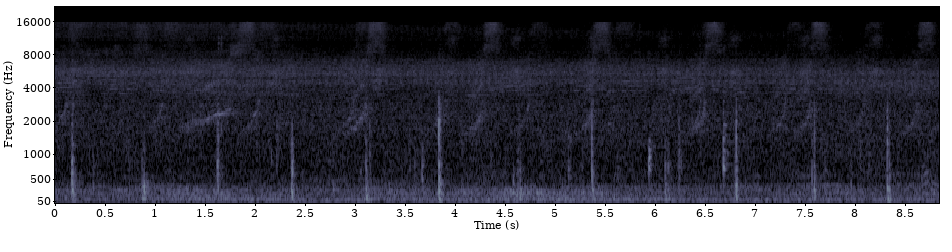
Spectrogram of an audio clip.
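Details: Late-summer cicada chorus among the green trees of a mountain temple, Kabusanji in Takatsuki, Japan: a continuous thin, high buzzing wash, with irregular crisp clicks roughly every second and a low murmuring background that may include wind.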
